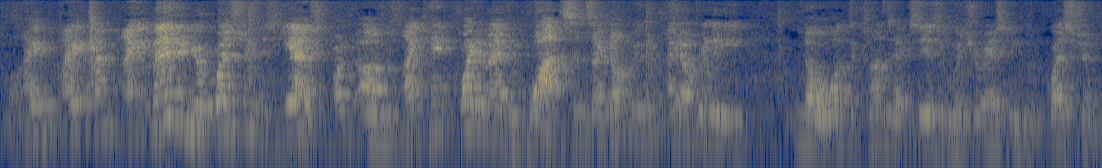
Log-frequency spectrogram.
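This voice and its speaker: Echoey, halting man lecturing from afar. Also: high voice, steady tone. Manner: halting, thinks aloud, frank about not knowing. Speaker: university physics lecturer. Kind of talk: informal classroom lecture with student questions. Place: lecture room, mic away from speaker. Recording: roomy echo, distant mic, loud room noise.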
